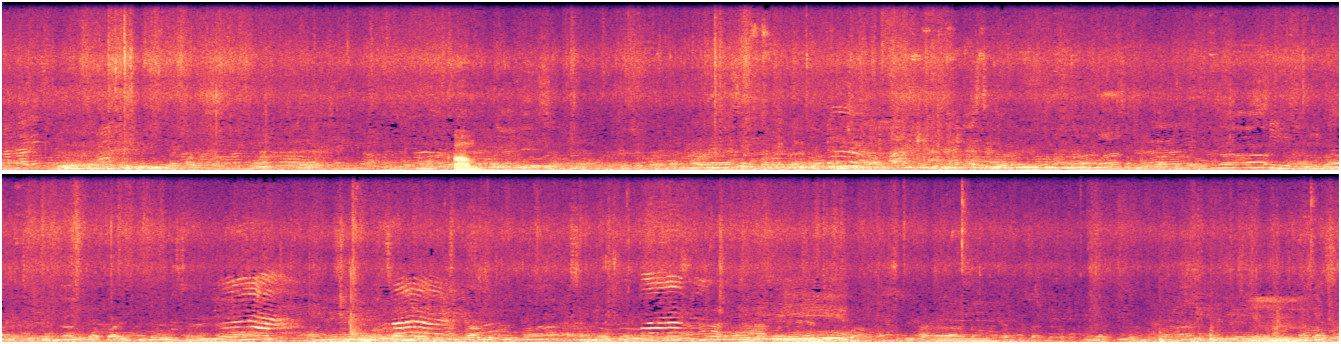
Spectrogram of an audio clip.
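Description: A crowd of men and women chatter nearby throughout.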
